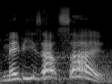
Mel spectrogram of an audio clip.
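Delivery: high, singled-out innocent suggestion; feigning grandma. Retold or imitated. Grandma cooking misleads searching children, high and innocent. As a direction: pitch it way up, all innocence.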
